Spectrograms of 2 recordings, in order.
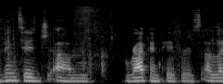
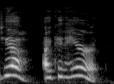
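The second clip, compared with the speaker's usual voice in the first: exasperated; 10 semitones higher than usual. Retold or imitated. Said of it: "I said".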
